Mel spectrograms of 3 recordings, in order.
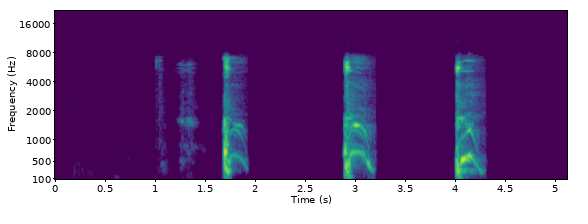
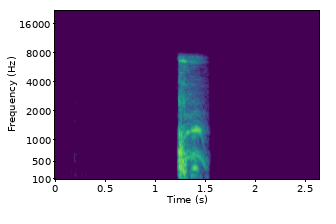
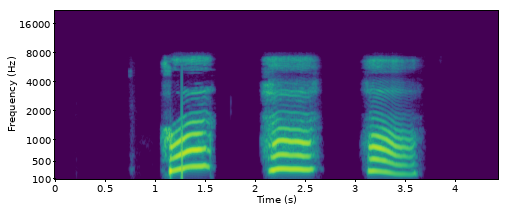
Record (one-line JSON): {"three_cough_length": "5.1 s", "three_cough_amplitude": 27288, "three_cough_signal_mean_std_ratio": 0.21, "cough_length": "2.6 s", "cough_amplitude": 27786, "cough_signal_mean_std_ratio": 0.18, "exhalation_length": "4.4 s", "exhalation_amplitude": 27412, "exhalation_signal_mean_std_ratio": 0.47, "survey_phase": "beta (2021-08-13 to 2022-03-07)", "age": "45-64", "gender": "Female", "wearing_mask": "No", "symptom_none": true, "smoker_status": "Ex-smoker", "respiratory_condition_asthma": false, "respiratory_condition_other": false, "recruitment_source": "REACT", "submission_delay": "1 day", "covid_test_result": "Negative", "covid_test_method": "RT-qPCR", "influenza_a_test_result": "Negative", "influenza_b_test_result": "Negative"}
